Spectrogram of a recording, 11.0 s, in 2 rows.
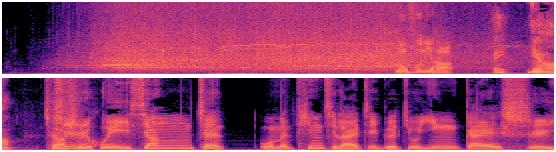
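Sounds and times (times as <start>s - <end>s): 
applause: 0.4s - 5.4s
speech: 3.9s - 11.0s.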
